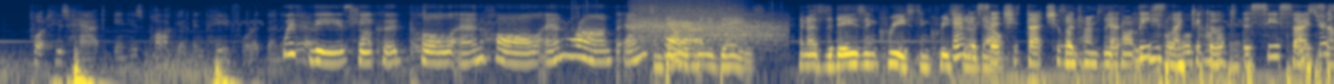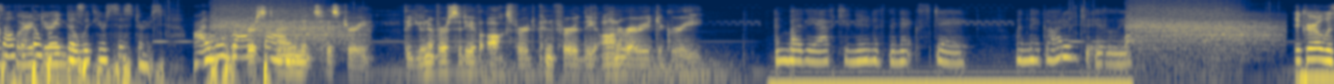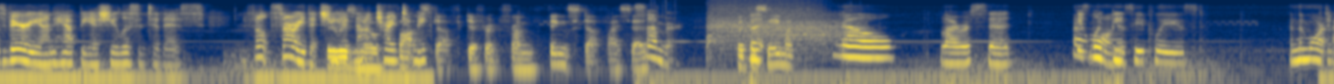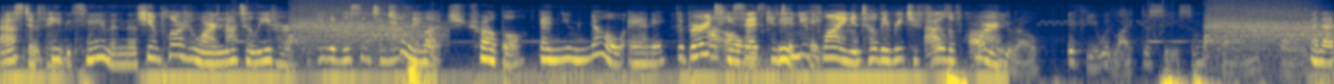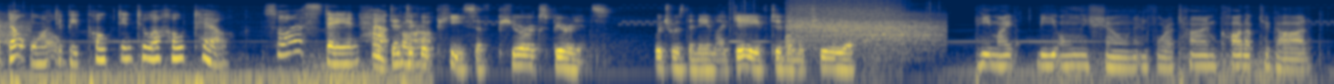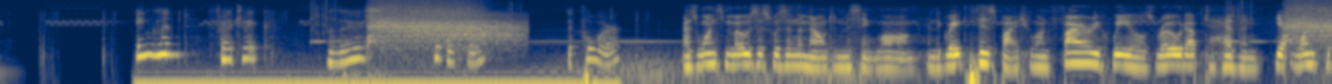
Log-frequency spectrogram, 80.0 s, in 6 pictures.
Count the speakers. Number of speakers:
9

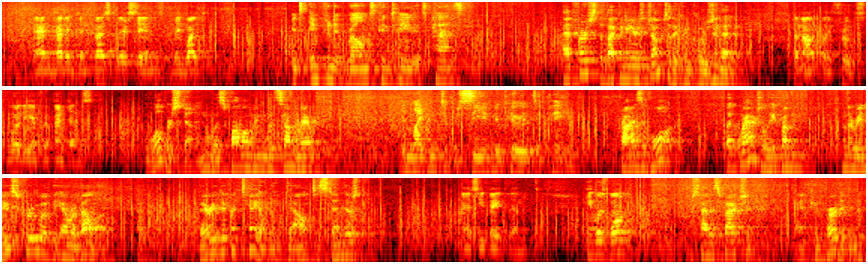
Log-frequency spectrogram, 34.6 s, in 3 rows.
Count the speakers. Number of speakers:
3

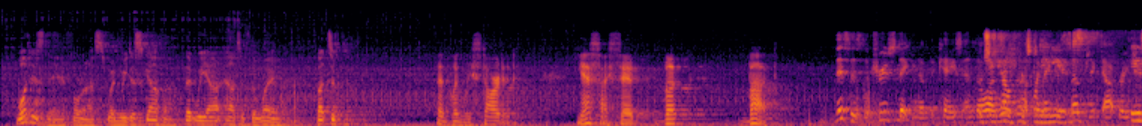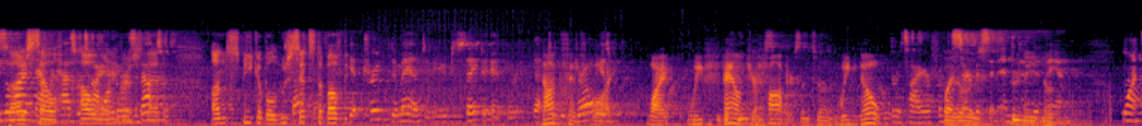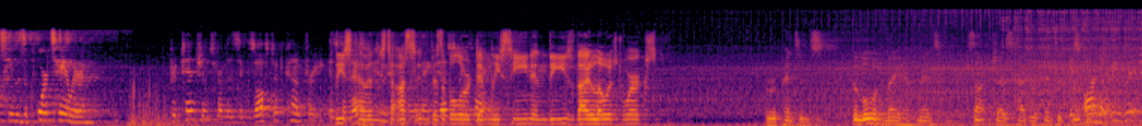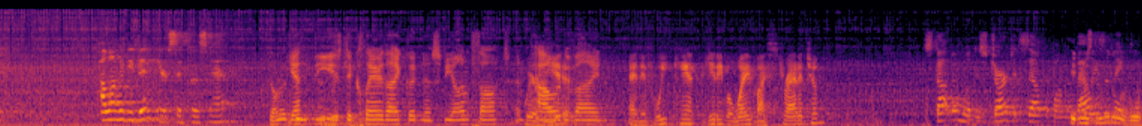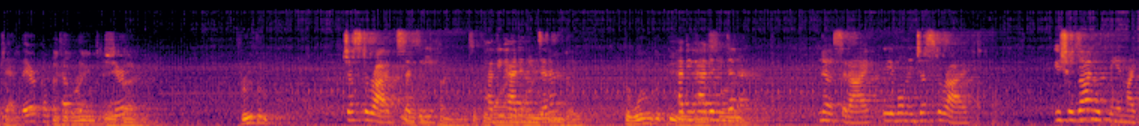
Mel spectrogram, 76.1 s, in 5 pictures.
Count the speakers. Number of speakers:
5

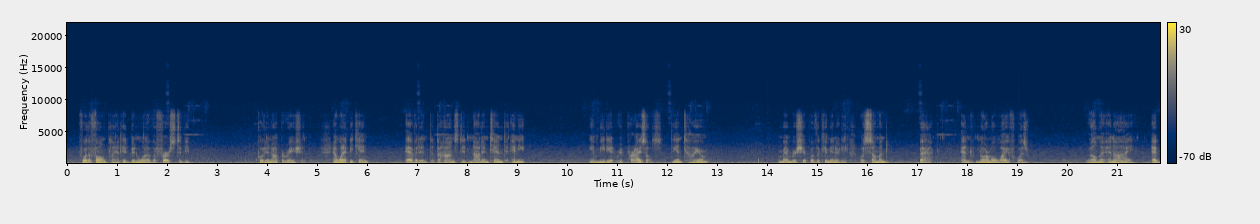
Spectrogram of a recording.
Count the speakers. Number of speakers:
1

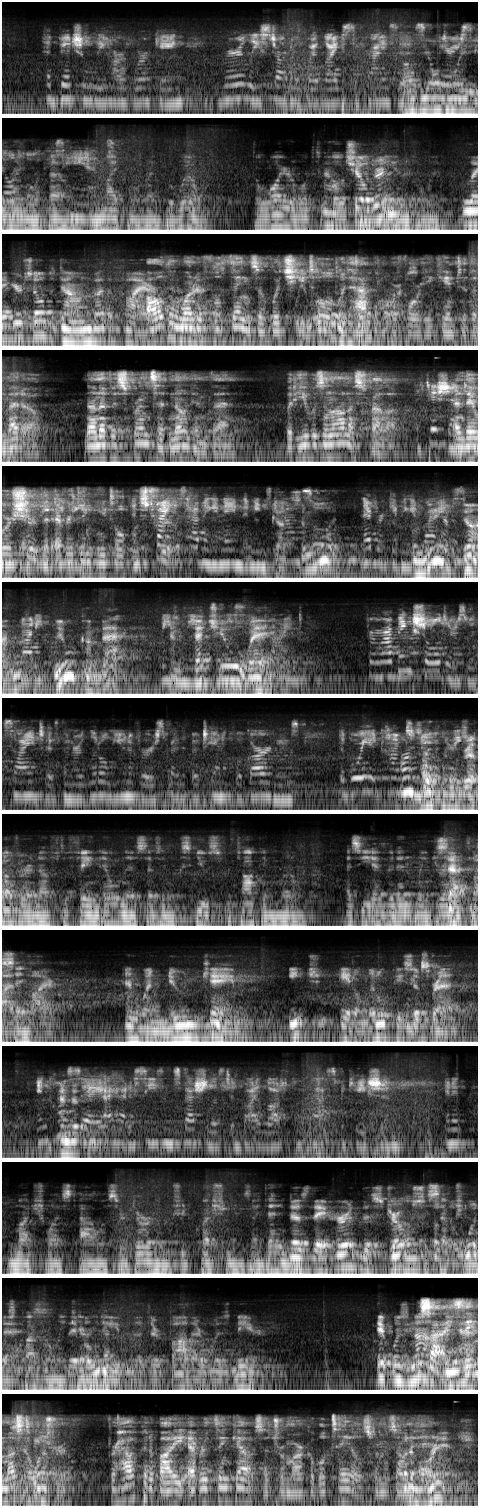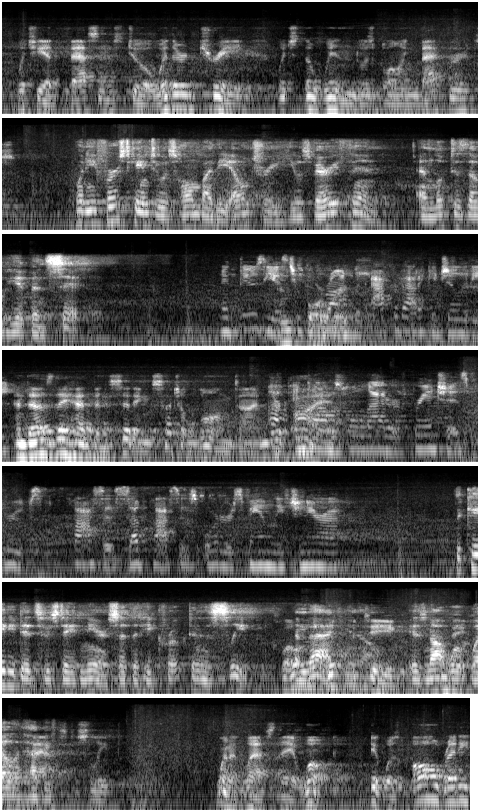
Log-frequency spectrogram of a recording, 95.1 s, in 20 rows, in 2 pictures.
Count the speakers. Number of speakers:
4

